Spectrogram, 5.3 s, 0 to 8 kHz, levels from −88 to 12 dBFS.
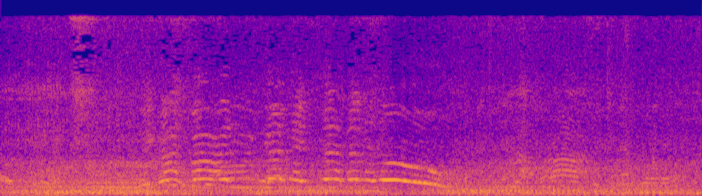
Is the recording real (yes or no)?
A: yes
